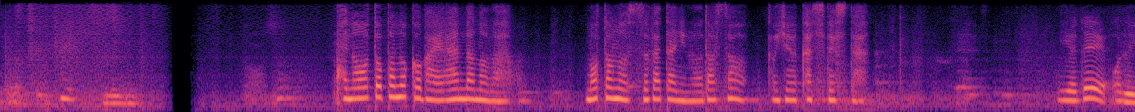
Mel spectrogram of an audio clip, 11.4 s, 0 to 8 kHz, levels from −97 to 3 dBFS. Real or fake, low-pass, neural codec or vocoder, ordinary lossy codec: fake; 7.2 kHz; codec, 16 kHz, 0.5 kbps, FunCodec, trained on Chinese and English, 25 frames a second; Opus, 32 kbps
